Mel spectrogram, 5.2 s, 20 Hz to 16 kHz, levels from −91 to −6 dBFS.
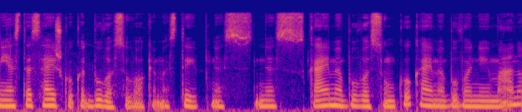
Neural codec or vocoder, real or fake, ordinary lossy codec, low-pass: none; real; MP3, 96 kbps; 10.8 kHz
